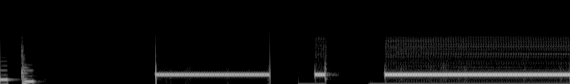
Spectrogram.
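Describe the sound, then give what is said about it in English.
A telephone line tone after a call is disconnected: a short clatter, then a steady low droning tone, a brief blip, and a continuous tone that holds until the end. “I am receiving dead air, so I'm disconnected.”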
